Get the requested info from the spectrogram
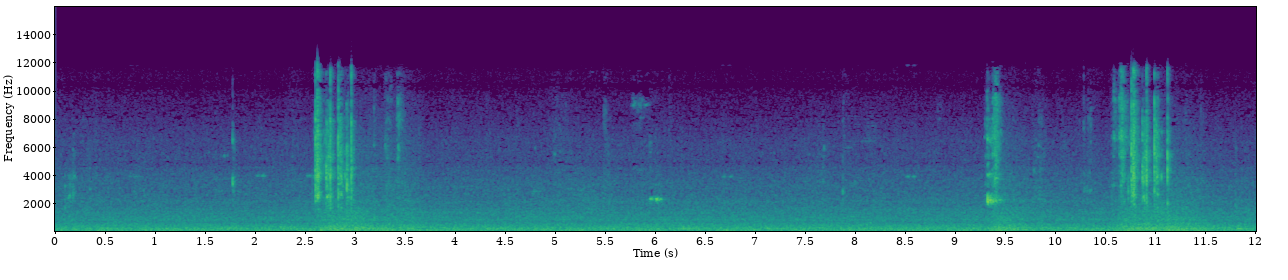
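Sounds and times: low room hum: 0:00.0 - 0:12.0
camera shutter burst: 0:02.6 - 0:03.0, 0:10.6 - 0:11.2.

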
